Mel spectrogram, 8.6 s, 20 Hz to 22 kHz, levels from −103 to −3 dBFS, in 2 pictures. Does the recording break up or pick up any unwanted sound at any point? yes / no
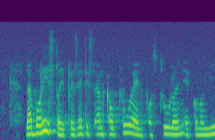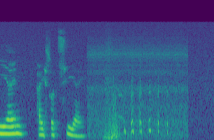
yes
